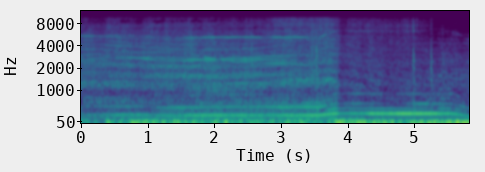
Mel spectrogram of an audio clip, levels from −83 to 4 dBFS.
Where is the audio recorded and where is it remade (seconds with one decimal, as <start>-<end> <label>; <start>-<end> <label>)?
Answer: 0.0-1.8 remade; 1.8-2.5 recorded; 2.5-3.2 remade; 3.2-5.8 recorded

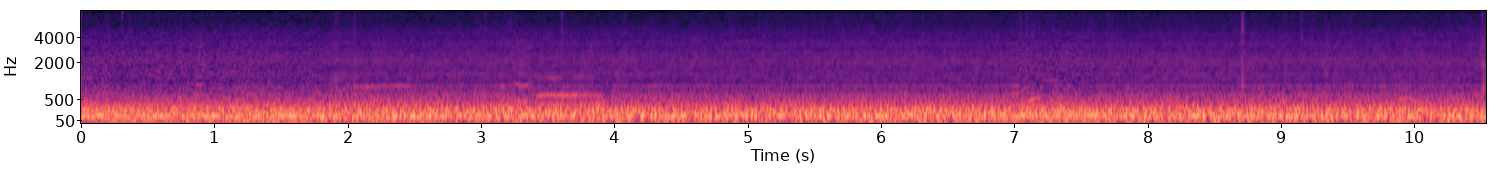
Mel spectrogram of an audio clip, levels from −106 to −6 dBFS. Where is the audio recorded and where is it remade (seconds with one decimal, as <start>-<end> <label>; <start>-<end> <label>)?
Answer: 0.0-1.8 recorded; 1.8-7.0 remade; 7.0-7.6 recorded; 7.6-10.5 remade

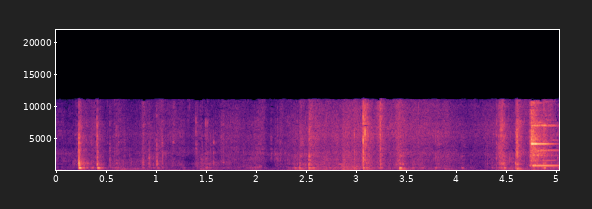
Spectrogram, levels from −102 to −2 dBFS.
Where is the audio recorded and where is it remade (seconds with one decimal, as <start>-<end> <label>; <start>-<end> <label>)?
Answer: 0.0-5.0 recorded

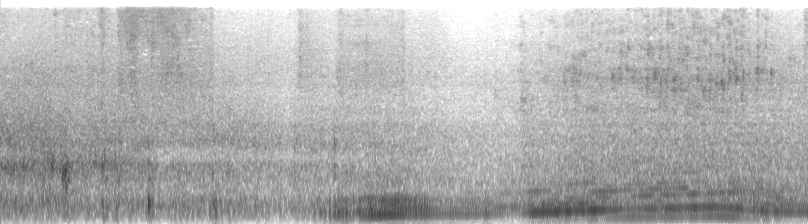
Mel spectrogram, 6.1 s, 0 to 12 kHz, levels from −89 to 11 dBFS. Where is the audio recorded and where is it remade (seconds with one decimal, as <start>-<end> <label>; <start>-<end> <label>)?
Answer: 0.0-6.1 recorded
